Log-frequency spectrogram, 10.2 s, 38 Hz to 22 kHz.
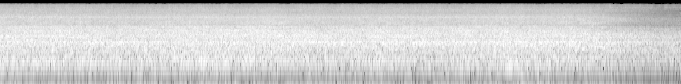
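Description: ICE 3 high-speed electric train passing at speed: a steady rushing of wheels on rail and air along the train. It swells just before the start and fades away about nine seconds in as the train moves off.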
